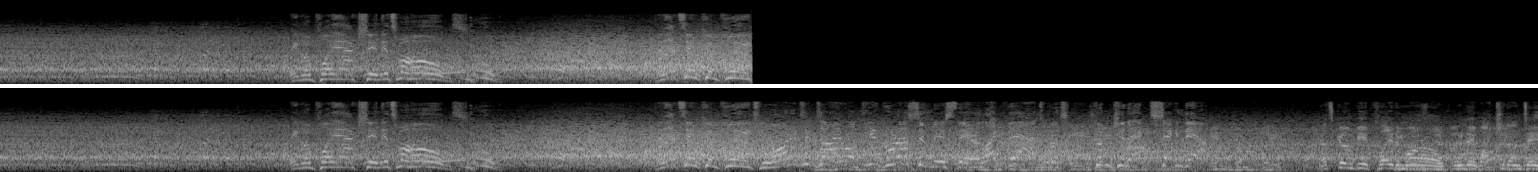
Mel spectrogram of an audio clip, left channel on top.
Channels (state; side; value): drops out; left; at 7.6 s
